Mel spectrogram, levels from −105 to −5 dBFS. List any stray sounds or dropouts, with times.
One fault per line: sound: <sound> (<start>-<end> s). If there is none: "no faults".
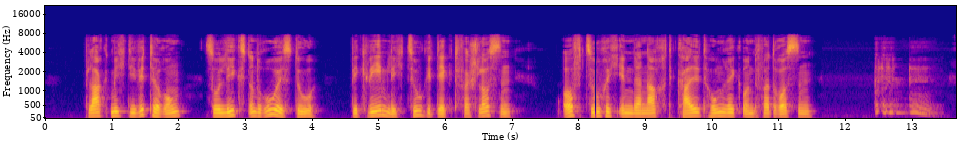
sound: dropout (8.2-8.3 s)
sound: throat clearing (12.4-13.5 s)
